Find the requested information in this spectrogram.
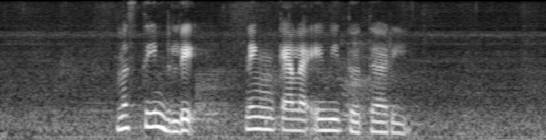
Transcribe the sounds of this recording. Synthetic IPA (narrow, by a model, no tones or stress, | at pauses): məst̪ind̪əlɪʔ | nɪŋkɛlɛʔiwid̪̥o̤d̪̥a̤ɾi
